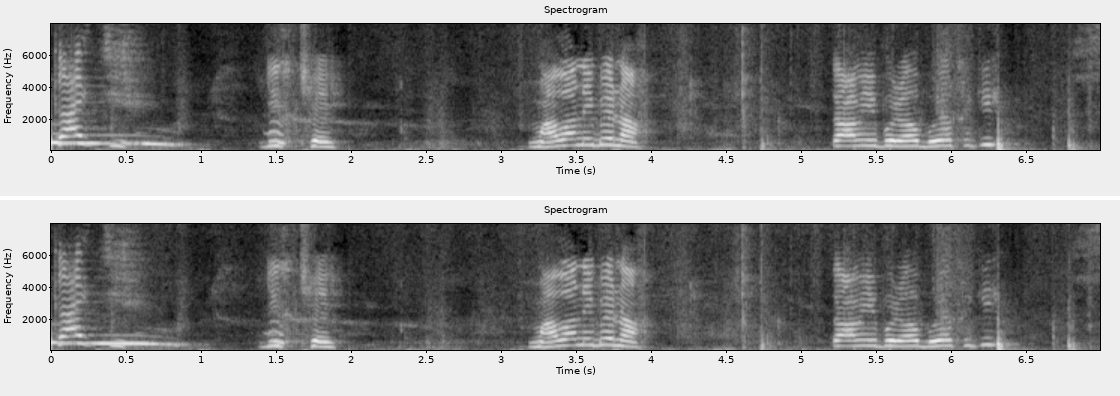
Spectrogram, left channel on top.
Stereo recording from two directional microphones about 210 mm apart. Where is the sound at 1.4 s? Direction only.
10° left (ahead or behind).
